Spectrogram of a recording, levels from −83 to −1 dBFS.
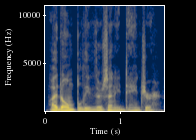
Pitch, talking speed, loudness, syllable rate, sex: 95 Hz, 225 wpm, -20 LUFS, 7.4 syllables/s, male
